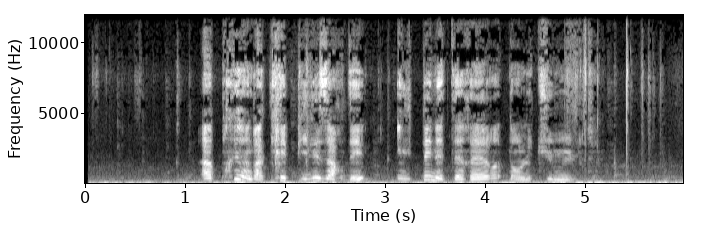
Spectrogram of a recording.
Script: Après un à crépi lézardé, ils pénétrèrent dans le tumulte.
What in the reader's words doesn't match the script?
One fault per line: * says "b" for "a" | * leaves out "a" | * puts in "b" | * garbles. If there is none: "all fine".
all fine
